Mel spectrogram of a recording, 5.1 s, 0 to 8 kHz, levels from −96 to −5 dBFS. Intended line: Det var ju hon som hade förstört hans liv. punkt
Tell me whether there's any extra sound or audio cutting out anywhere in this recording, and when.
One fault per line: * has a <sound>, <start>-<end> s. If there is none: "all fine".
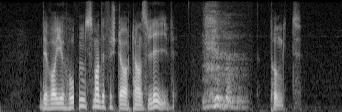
* has a dropout, 1.1-1.2 s
* has a laugh, 3.0-3.7 s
